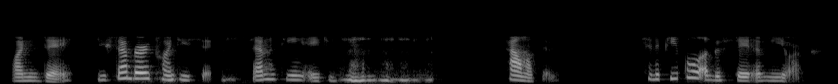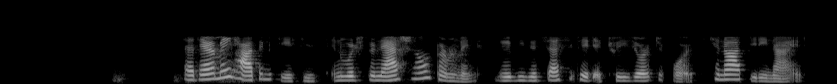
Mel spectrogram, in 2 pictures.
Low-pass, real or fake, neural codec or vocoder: 3.6 kHz; fake; autoencoder, 22.05 kHz, a latent of 192 numbers a frame, VITS, trained on one speaker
